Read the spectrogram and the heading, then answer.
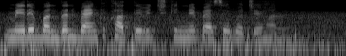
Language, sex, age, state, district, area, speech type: Punjabi, female, 18-30, Punjab, Mohali, rural, read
